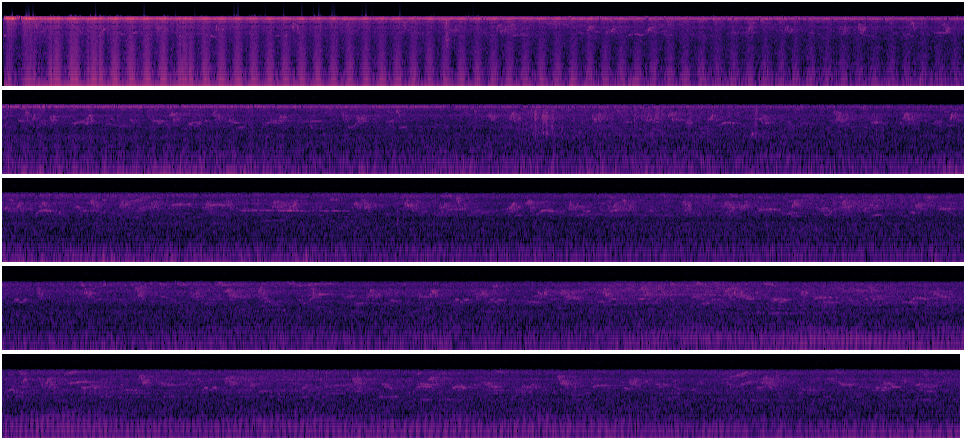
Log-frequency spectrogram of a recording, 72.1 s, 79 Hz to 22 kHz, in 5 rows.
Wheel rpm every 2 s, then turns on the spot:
0, 0, 0, 0, 0, 0, 0, 0, 0, 0, 0, 0, 0, 0, 0, 0, 0, 0, 0, 0, 0, 0, 0, 0, 0, 0, 0, 0, 0, 0, 0, 0, 0, 0, 0, 0.
none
